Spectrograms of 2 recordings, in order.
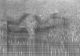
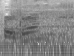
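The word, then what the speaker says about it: Farigiraf: I don't like that it's pronounced ferigor. It's a giraffe. Is it not pronounced frigraph? It's it's friigar.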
